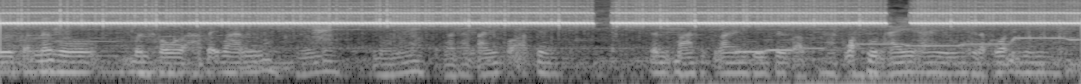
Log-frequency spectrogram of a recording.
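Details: Loud call of a big cricket: an intense continuous shrill tone with two brief drop-outs, accompanied by nearby speech and voices.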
